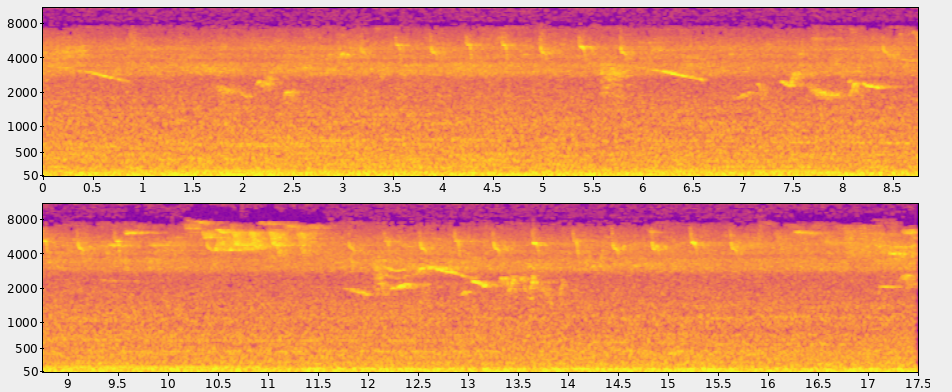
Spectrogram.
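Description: Faint background birdsong: small birds giving quick repeated high chirps and occasional falling, wavering calls, busiest about ten seconds in, over a low steady background hum.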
